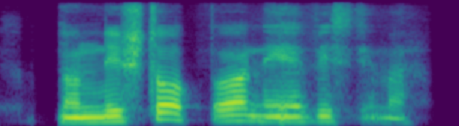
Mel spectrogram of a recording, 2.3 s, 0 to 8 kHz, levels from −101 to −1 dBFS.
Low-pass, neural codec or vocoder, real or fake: 7.2 kHz; codec, 16 kHz, 0.9 kbps, LongCat-Audio-Codec; fake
